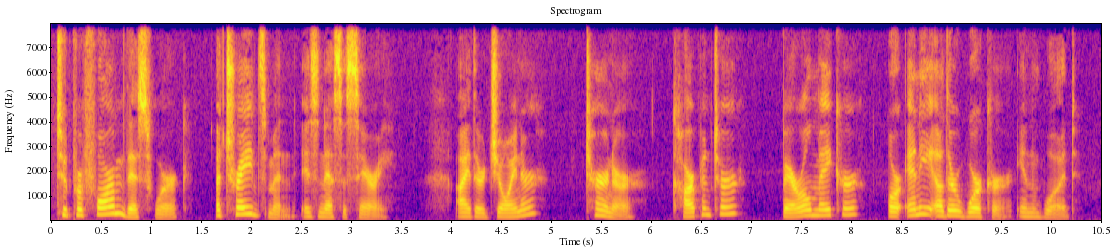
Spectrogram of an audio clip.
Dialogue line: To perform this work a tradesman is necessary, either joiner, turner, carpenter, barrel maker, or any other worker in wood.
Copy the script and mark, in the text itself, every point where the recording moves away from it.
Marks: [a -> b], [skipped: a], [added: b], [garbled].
To perform this work a tradesman is necessary, either joiner, turner, carpenter, barrel maker, or any other worker in wood.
